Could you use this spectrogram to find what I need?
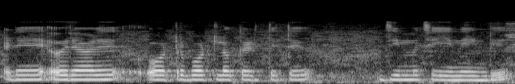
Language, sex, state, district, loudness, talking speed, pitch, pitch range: Malayalam, female, Kerala, Kasaragod, -14 LUFS, 80 wpm, 215 Hz, 205-215 Hz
